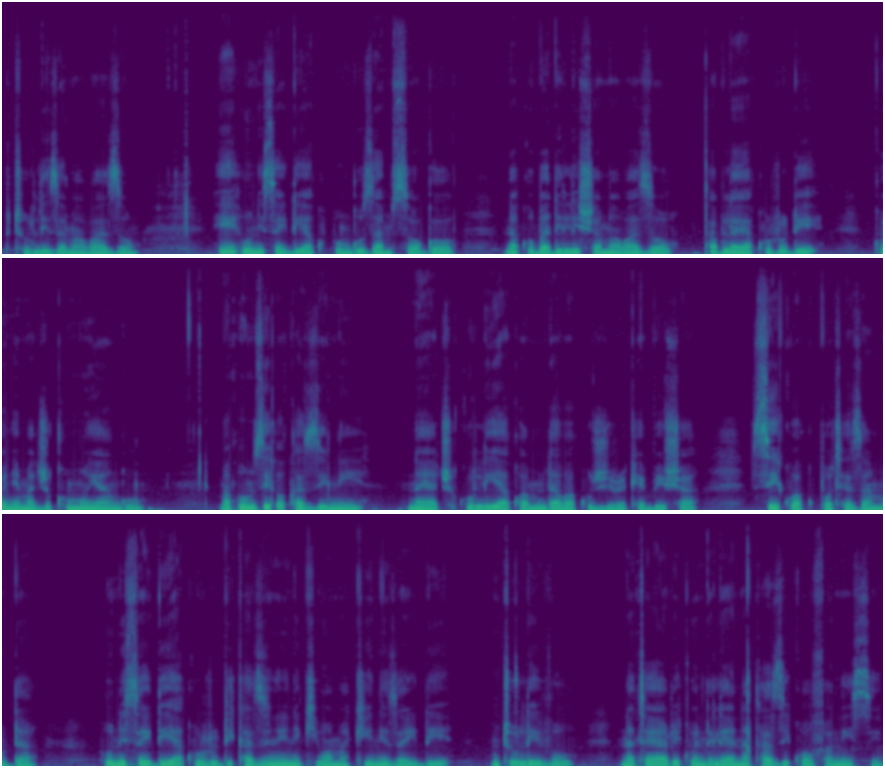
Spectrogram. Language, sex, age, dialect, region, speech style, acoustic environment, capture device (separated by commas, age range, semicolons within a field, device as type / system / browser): Swahili, female, 25-34, Kenya - Nairobi Sheng-influenced, Kenya, anxious, silence, mobile / Linux / Chrome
